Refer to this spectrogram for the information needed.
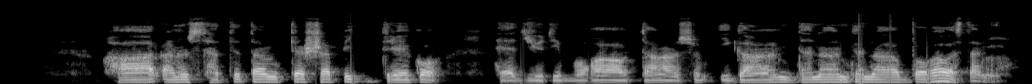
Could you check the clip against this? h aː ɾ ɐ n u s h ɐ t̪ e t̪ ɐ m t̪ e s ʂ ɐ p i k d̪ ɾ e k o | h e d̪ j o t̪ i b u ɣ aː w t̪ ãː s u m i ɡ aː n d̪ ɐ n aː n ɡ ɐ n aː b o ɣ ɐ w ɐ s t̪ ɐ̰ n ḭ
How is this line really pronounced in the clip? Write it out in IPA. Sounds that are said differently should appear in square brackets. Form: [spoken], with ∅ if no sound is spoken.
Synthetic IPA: h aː ɾ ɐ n u s h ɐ t̪ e t̪ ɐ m t̪ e [∅] ʂ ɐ p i k d̪ ɾ e k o | h e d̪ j [u] t̪ i b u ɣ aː w t̪ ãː s u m i ɡ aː n d̪ ɐ n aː n ɡ ɐ n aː b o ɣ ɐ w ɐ s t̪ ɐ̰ n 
